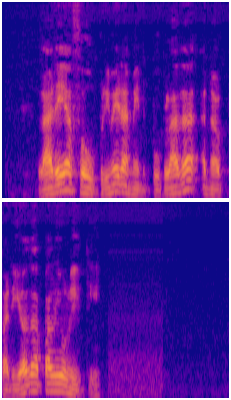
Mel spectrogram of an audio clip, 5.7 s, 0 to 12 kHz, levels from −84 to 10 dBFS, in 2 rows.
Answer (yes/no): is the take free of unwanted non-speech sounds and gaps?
yes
